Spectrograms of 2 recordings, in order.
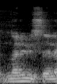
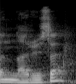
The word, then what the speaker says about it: Naruse: Egentlig eh, uttales det Naruse? – Naruse. – Okay. Akkurat som Det heter ikke Kurosawa, men Kurosawa.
